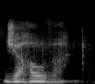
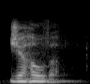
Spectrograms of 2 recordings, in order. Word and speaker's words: Jehovah: But if you look at the consonants of Yahweh and you add the vowels underneath it of Adonai, you pronounce that mixture of consonants and vowels, Jehovah.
